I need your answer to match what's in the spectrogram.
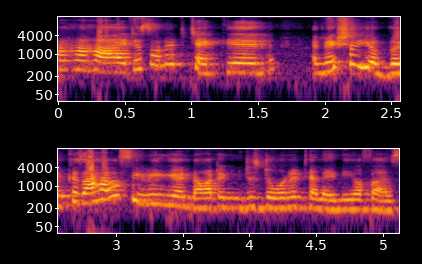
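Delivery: mock talking through laughter. Retelling a friend's phone call checking in: imitating a friend laughing while talking. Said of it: "she's, like, laughing".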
